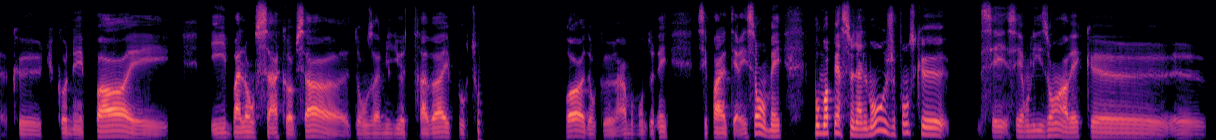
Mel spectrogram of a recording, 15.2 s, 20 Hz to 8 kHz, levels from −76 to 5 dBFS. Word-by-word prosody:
que 80 -2 -8
tu - - -18
connais 85 -2 -5
pas 110 0 +7
et 80 -3 -6 0.5
et 90 +2 -5
il - - -7
balance 100 +1 +3
ça - - +3
comme - - -2
ça, 110 -8 +4
heu, - - -15
dans 90 +1 -6
un 90 - -2
milieu 90 0 -8
de - - -10
travail 95 +3 +1
pour - - -12
tou - - -13 1.1
toi 115 -1 +5
donc, 85 -3 -8
heu, 75 -1 -8
à - - -5
un 85 - -3
moment 85 -1 -13
donné, 105 +6 -7 0.4
c'est - - -7
pas 95 - +5
intéressant 95 - +1
mais 115 0 0 0.4
pour 175 0 +2
moi 175 0 +8
personnellement, 150 - +2
je 155 -7 -4
pense 185 +2 -4
que 150 -3 +1 0.4
c'est 105 0 -4
c'est 115 -1 -4
en 110 - -5
liaison 115 +3 -2
avec, 100 0 0
heu, 90 -4 -4
95 Hz, 165 wpm, -24 LUFS, 85-115 Hz, 1.1 s, moi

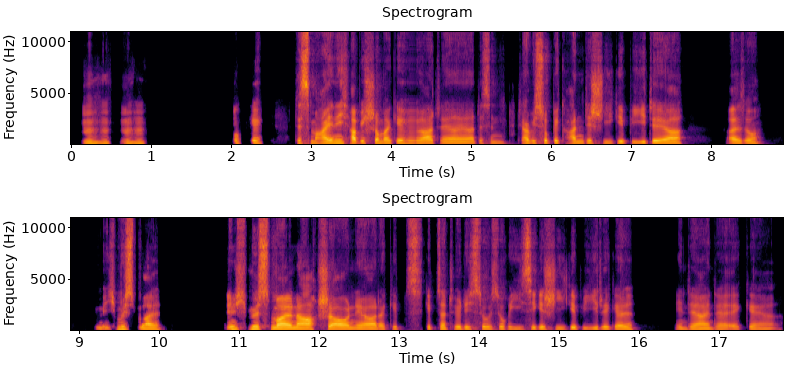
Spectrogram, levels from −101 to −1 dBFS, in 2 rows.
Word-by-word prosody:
Mhm. 150 +2 -4
Mhm. 150 0 -6 1.1
Okay. 130 -1 -4 0.4
Das 130 -1 +2
meine 130 +7 +3
ich, 160 -2 -3
habe 150 +3 +5
ich 160 - -3
schon 165 -2 +1
mal 150 -1 +2
gehört. 140 +2 0
Ja, 130 - -4 0.2
ja, 135 0 0
das 125 -1 -12
sind, 120 -2 -13
glaube 120 +1 -1
ich, 125 - -4
so 140 - 0
bekannte 130 +2 -2
Skigebiete, 140 0 -2
ja. 130 +1 +4 0.5
Also, 125 -1 0 0.6
ich 130 +1 -9
müsst 140 -1 -1
mal 130 -2 +3 0.8
ich 140 -2 -1
müsste 150 0 +2
mal 140 -1 +9
nachschauen. 130 -1 +5
Ja, 125 +1 +3
da 125 - -3
gibt's 125 -1 -10
gibt's 135 - -10
natürlich 130 -1 -3
so 130 -1 -3
so 125 +2 -6
riesige 135 +2 -5
Skigebiete, 130 -2 -5
gell, 125 0 -1 0.5
in 130 -2 -10
der 125 -1 0
in 125 - -5
der 125 0 -5
Ecke. 120 0 -7
130 Hz, 150 wpm, -25 LUFS, 125-140 Hz, 1.1 s, mal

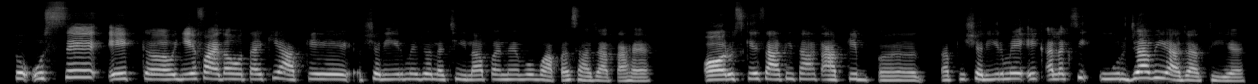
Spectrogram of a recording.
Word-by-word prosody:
तो - - +6 0.2
उससे 275 +4 -2 0.2
एक 265 -2 0 0.4
ये 255 +1 +4
फ़ायदा 255 -2 +3
होता 245 -1 -2
है 240 - -1
कि 260 +5 -6
आपके 235 -2 0
शरीर 235 -1 -1
में 245 0 -3
जो 250 0 +1
लचीलापन 220 0 -3
है, 230 - -4
वो 230 +1 -2
वापस 200 -1 -2
आ 190 - -1
जाता 170 -2 -3
है 165 0 -3 0.6
और 225 +1 +8
उसके 245 +2 0
साथ 240 -2 +1
ही 260 - -4
साथ 245 -2 -5
आपके 215 +2 -1
अ, 190 -3 -3 0.2
आपके 205 +4 -6
शरीर 240 -1 +1
में 260 +1 +2
एक 260 0 -1
अलग-सी 250 +7 -2 0.2
ऊर्जा 255 +4 +5
भी 295 0 0
आ 210 - +3
जाती 185 -1 -3
है 165 -1 -2
अ, - - -16
235 Hz, 175 wpm, -23 LUFS, 210-255 Hz, 0.6 s, और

